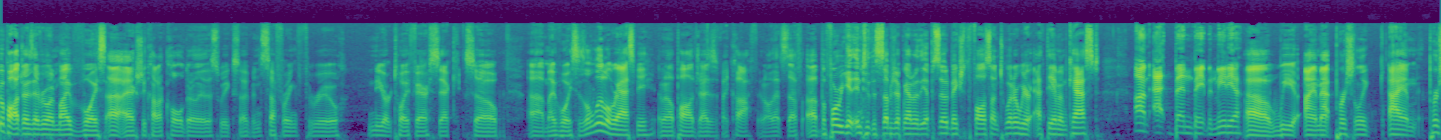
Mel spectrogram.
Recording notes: “Live” From the Dallas Toy Fair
